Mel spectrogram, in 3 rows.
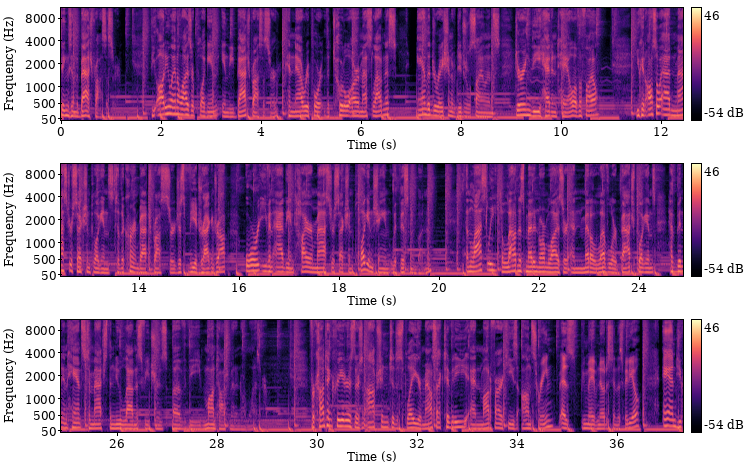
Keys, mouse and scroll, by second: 0.0-10.4 drag, 10.4 Escape, 25.9 Escape, 29.8 Escape, 35.2 Escape.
